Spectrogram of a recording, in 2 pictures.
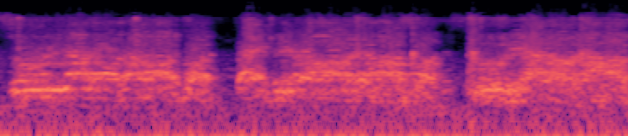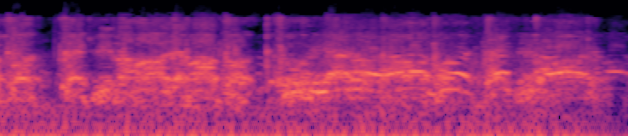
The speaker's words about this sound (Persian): در ویدیوهایی که در شبکه‌های اجتماعی منتشر شده، معترضان از جمله شعار مرگ بر گرانی، مرگ بر رئیسی و مرگ بر خامنه‌ای سر دادند.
